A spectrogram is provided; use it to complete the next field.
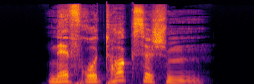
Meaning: strong dative masculine/neuter singular of nephrotoxisch
- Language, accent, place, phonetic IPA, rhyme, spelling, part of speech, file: German, Germany, Berlin, [nefʁoˈtɔksɪʃm̩], -ɔksɪʃm̩, nephrotoxischem, adjective, De-nephrotoxischem.ogg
